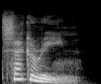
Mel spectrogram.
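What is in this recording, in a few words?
"saccharine", English, British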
